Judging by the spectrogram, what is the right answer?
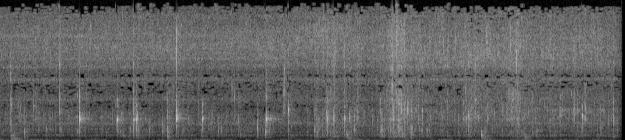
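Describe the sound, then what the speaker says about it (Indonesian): Beef frying in hot oil for coconut-water beef dendeng, a steady sizzle with scattered pops and crackles and the occasional scrape of stirring, close up and fairly quiet. "Setelah minyak panas, kita akan mulai menggoreng daging"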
